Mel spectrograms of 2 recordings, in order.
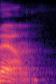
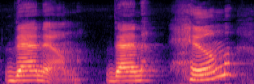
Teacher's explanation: you don't hear the H on him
